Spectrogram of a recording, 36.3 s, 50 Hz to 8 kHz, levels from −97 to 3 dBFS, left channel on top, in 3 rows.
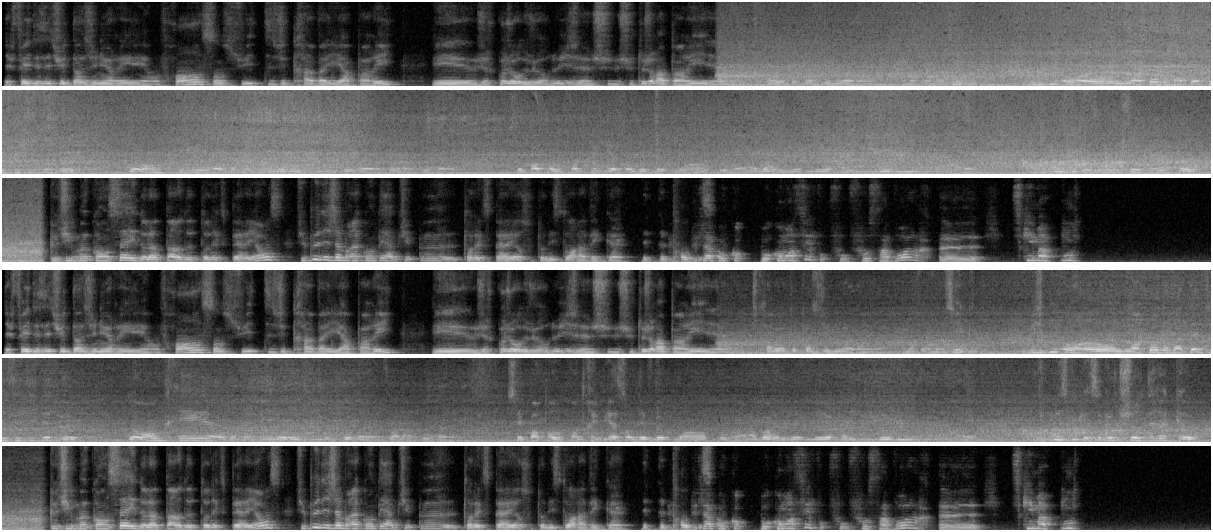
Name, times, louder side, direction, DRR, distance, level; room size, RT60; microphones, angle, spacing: voice 1, 0.0-4.0 4.3-9.7 10.2-12.9 13.3-16.9 17.1-21.3 21.7-21.9 22.4-24.1 24.7-31.1, right 2 dB, 25° right, 0.7 m, -25 dB
sound 1, 7.1-24.6, left 5 dB, 70° left, 0.6 m, -28 dB
voice 2, 30.8-34.0 34.4-34.9, equal, 50° right, 0.9 m, -31 dB
4.5 x 4.2 x 2.4 m
head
